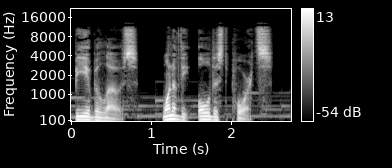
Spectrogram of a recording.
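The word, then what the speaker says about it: Byblos: On Lebanon's coast, where waves meet old stone, stands Biblos, pronounced Bubilos, one of the oldest ports.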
